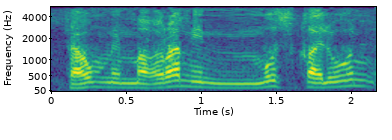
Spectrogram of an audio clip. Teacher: تنوين بعده ميم، ميم. إدغام غنى كامل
